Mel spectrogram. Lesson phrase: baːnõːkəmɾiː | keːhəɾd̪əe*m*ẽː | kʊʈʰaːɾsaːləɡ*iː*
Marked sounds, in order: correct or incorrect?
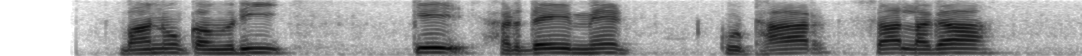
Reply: correct, incorrect: aː

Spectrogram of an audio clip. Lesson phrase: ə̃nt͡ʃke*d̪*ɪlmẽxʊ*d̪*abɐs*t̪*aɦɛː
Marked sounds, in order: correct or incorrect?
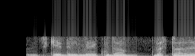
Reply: correct, correct, correct

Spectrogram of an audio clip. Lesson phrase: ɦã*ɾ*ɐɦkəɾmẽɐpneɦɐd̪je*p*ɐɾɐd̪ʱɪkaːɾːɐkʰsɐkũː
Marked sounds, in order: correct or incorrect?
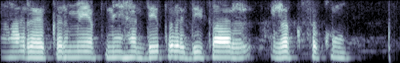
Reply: correct, correct

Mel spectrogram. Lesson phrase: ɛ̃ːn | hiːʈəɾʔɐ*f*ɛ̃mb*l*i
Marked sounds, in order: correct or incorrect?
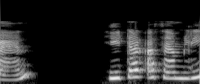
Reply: incorrect: s, correct

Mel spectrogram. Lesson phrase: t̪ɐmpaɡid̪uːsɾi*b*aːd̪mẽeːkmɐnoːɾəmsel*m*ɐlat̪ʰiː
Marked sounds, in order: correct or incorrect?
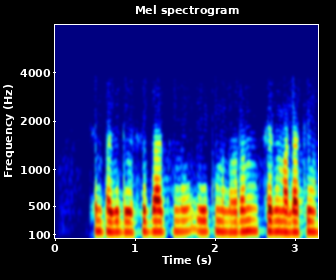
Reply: correct, correct

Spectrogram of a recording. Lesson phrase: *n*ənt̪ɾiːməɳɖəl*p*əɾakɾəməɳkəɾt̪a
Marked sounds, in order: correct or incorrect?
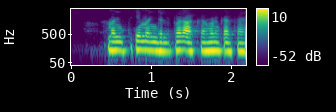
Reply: incorrect: m, correct

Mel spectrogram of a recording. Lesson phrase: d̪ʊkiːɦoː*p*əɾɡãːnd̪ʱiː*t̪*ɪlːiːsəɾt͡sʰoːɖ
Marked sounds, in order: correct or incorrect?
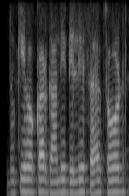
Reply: incorrect: k, incorrect: d̪

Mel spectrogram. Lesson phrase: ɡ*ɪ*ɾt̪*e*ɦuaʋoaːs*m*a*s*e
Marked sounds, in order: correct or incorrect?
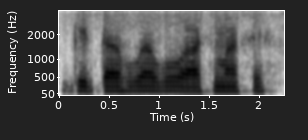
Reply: correct, incorrect: a, correct, correct

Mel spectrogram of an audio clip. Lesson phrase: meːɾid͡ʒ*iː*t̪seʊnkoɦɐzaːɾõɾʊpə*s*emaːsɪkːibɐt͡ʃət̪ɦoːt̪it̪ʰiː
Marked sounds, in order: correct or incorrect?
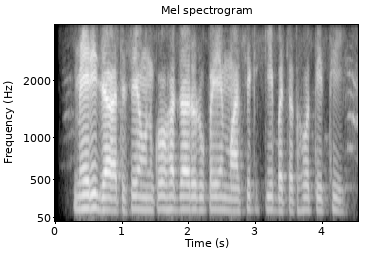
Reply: incorrect: aː, incorrect: none

